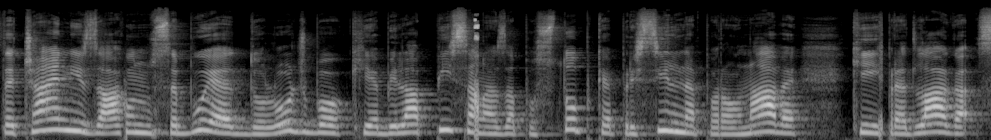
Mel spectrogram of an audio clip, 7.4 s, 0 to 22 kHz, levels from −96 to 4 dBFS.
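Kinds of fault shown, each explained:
Damaged data in a compressed stream: at 0.92, 3.56 and 6.59 s, each about 30 ms, corrupted bytes make the decoder misread frames and lose sync until the next header, leaving a brief blip just before "vsebuje določbo ki je" and after "določbo ki je bila".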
